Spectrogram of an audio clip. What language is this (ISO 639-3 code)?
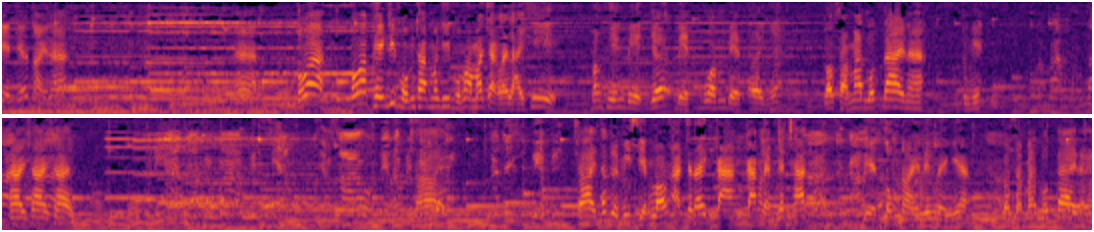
tha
